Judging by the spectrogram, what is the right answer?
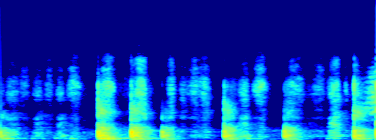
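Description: Chalk or marker writing an equation on a classroom board, a series of short scratchy strokes in uneven bursts with brief pauses between, close and fairly loud, no talking.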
